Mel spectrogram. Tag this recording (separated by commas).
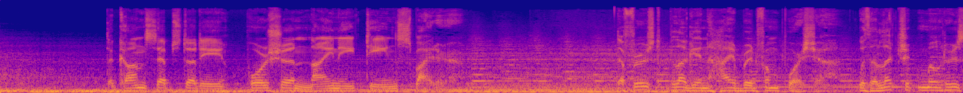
Speech, Music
